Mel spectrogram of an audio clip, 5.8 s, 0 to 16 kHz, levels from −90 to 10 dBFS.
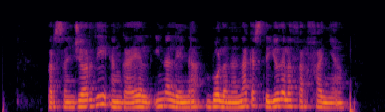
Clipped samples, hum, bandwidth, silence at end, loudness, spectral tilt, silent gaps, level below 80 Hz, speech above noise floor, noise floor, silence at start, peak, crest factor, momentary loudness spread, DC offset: under 0.1%; none; 7.8 kHz; 0.45 s; -25 LUFS; -7.5 dB/octave; none; -52 dBFS; 44 dB; -68 dBFS; 0.05 s; -12 dBFS; 14 dB; 8 LU; under 0.1%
